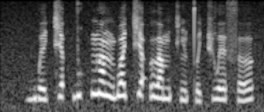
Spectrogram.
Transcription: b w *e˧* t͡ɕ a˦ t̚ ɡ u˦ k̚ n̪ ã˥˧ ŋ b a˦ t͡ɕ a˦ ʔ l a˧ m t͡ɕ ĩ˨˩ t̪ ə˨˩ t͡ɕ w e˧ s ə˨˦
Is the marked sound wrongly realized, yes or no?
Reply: no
